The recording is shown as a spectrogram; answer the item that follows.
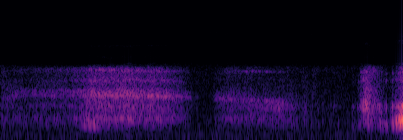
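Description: A man breathing heavily over a telephone line: two breaths with no voice in them, the first longer and louder, the second shorter and fainter. Speech begins at the very end.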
